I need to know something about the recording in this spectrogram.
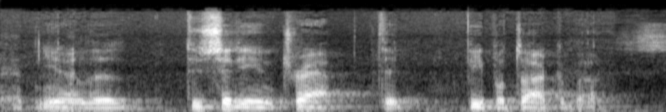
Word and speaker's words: Thucydides: You know, the Thucydides trap that people talk about. Thucydides trap. Thucydides trap. Okay, so how do you say this fellow's name? Thucydides. So let's see if you can say that. Thucydides.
